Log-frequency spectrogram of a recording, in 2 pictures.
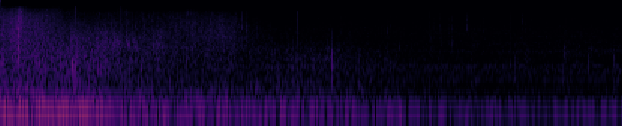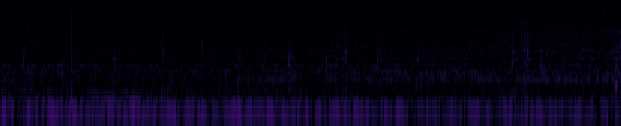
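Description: A Confringo fire-curse blast in the wizarding game Hogwarts Legacy, one loud booming explosion at the start that quickly decays into a low, lingering rumble and faint crackles.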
